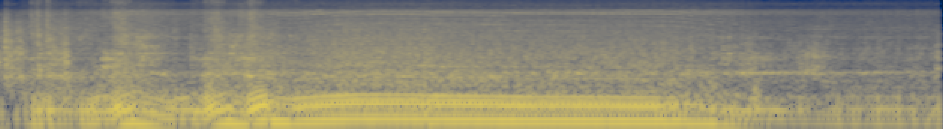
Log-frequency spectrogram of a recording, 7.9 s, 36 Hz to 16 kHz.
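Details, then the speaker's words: WW2 Willys MB jeep with replacement CJ block at about 12,000 miles, restarted after sitting; lumpy idle with thin high squeal from the swapped-in generator whose brushes were not bedded properly. "you can hear a bit of a squeal in there that's the generator I swap the generators over and I haven't done the brushes on this one properly so it's making a bit of a squeal"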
